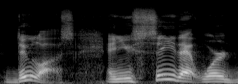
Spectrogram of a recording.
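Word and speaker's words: δοῦλος: the word so here the word would be pronounced dulos and you see that word dulos the definition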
